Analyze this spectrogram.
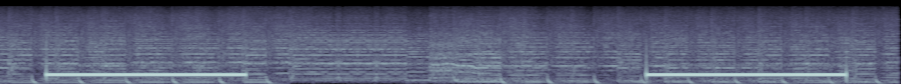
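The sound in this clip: Telephone ringback tone on a call that goes unanswered: two long, steady, mid-pitched tones, each about two seconds. A gap of roughly four seconds separates them, over a quieter continuous background.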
